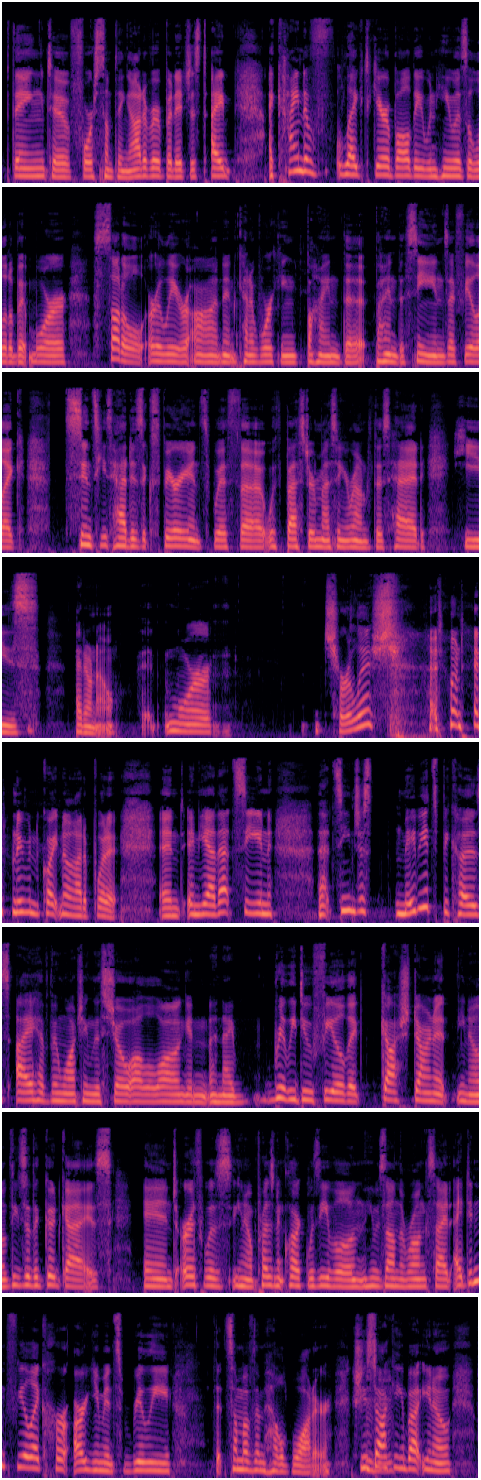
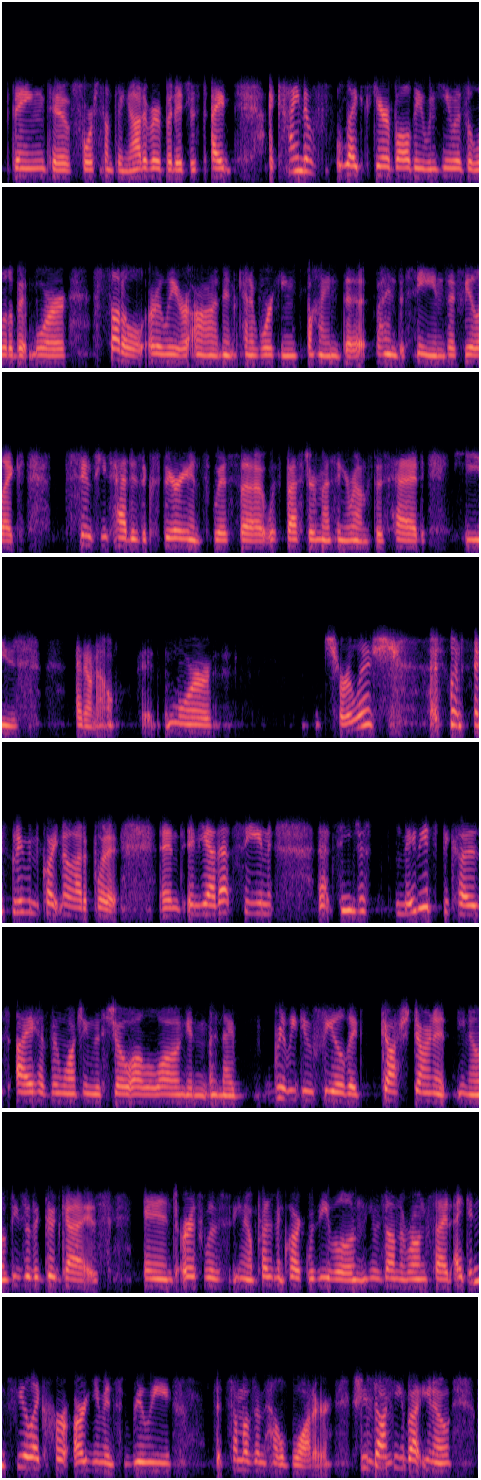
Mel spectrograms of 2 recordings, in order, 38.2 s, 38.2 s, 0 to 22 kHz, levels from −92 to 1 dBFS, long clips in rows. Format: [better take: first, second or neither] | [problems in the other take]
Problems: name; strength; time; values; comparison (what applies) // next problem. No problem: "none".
first | phone-call audio; poor line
